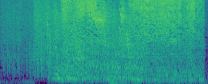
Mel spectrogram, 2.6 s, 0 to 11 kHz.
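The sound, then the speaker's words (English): A sudden, loud crack of thunder from a lightning strike, bursting in and then rolling on as a heavy, crackling rumble for a couple of seconds before cutting off. No one speaks. “You have a 90% chance of surviving a lightning strike.”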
